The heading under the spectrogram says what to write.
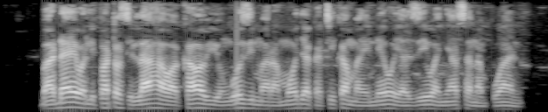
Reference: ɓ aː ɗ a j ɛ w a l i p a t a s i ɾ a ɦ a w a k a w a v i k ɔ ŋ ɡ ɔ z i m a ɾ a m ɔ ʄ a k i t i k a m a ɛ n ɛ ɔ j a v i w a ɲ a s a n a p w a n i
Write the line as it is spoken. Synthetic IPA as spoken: ɓ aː ɗ a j ɛ w a l i p a t a s i l a ɦ a w a k a w a v i ɔ ŋ ɡ ɔ z i m a ɾ a m ɔ ʄ a k a t i k a m a ɛ n ɛ ɔ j a z i w a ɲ a s a n a p w a n i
